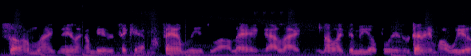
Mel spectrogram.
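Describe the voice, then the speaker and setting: A man with an American accent, fairly low pitch, flat monotone intonation, hardly any pauses and a very fast pace. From Chicago, US Midwest. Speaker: gospel recording artist. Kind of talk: interview. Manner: casual, with many fillers.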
